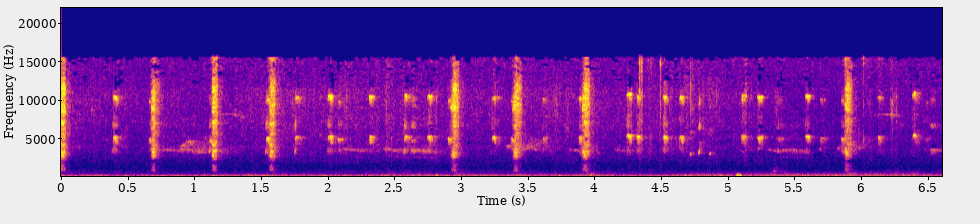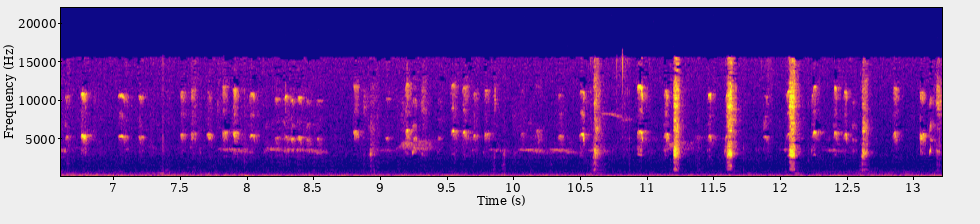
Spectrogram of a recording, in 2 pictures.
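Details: Backyard grey and red squirrels: sparse clusters of thin, high squeaky chirps, some in quick doubled bursts, over a low steady drone.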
